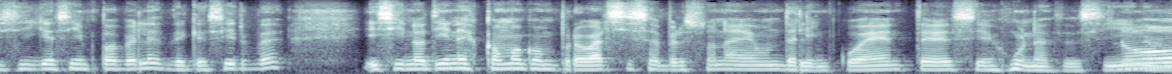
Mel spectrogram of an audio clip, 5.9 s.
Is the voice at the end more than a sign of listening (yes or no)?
yes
